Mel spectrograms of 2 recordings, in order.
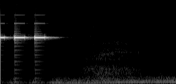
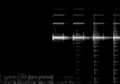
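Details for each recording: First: Kidde plug-in gas and carbon monoxide detector, plugged in, test button pressed once: three sharp, very loud high-pitched beeps then quiet room hum; self-test working normally, display showing all eights. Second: Kidde plug-in gas and carbon monoxide detector with 9-volt battery backup, test button pressed: after the gas beeps, four quick shrill beeps follow, the carbon monoxide alarm pattern.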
